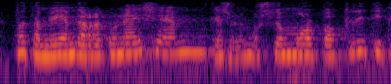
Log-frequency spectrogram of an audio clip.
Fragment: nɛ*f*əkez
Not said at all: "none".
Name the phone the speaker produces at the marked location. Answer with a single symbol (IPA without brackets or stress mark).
ʃ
